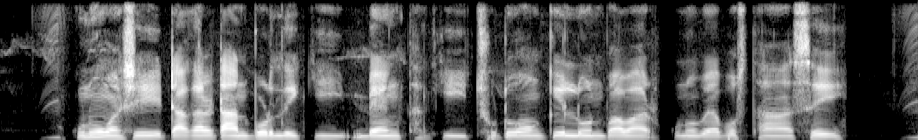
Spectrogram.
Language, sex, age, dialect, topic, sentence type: Bengali, male, <18, Rajbangshi, banking, question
